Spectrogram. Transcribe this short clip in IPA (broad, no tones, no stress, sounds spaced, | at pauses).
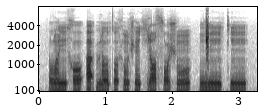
lˠ ĩ x ɔ ʔ a ʔ ɯ ɾ ã tˤ ɛ̃ x õ ʃ ɛ̃ ç i sˤ o ʃ õ | ŋ͡ǁ ĩ c ĩ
